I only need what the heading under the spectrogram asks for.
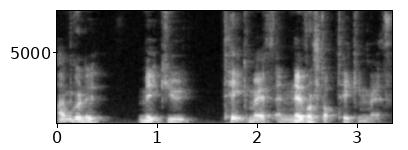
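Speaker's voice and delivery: ordinary talk, nothing marked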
